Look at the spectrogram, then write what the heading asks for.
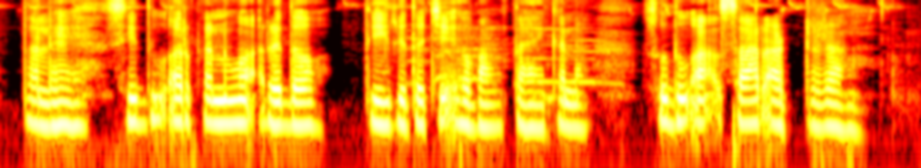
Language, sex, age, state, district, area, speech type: Santali, female, 45-60, West Bengal, Bankura, rural, spontaneous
